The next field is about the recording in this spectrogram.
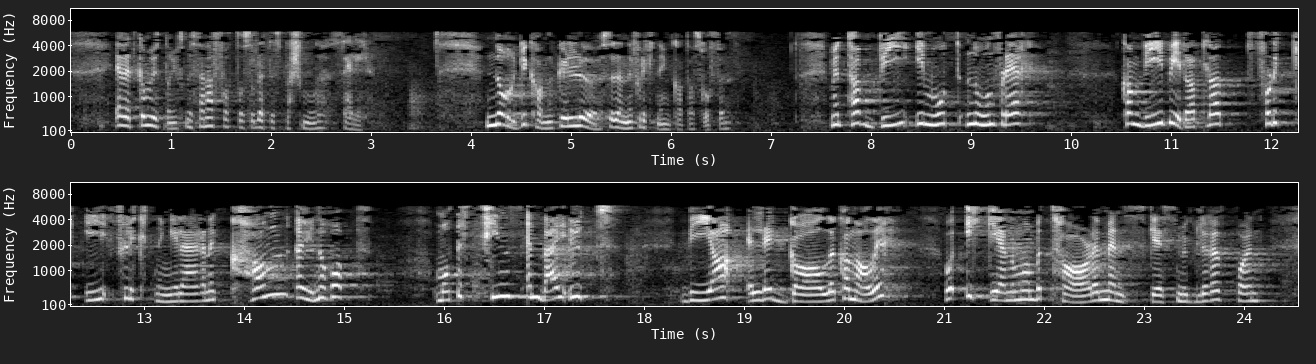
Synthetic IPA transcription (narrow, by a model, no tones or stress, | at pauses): jæɪʋeɪt̪ɪkɔmʉːt̪ɾɪŋsmɪnɪst̪əɳhɑɾfɔt̪ːɔsːɔd̪ɛt̪ːəspœʂmoːləsɛl | nɔɾɡəkʰɑnjʊkːəløːsəd̪ɛnːəflʏkt̪nɪŋəkʰɑt̪ɑst̪ɾṵːfən | mɛnt̪ʰɑːʋɪɪmuːt̪nuːənfleːɾ | kʰɑnʋɪbiːd̪ɾɑːt̪ʰɪlɑt̪fɔlkɪflʏkt̪nɪŋəlæːɾənəkʰɑnœʏnəhoːp | ɔmɑt̪̚d̪ɛfɪnsɛnʋæɪʔʉːt̪ | ʋiːɑlɛɡɑːləkʰɑnɑːləɾ | ɔɪkːəjɛnːɔmɔbət̪ʰɑːləmɛnːskəsmʉɡləɾəpʰɔɛn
